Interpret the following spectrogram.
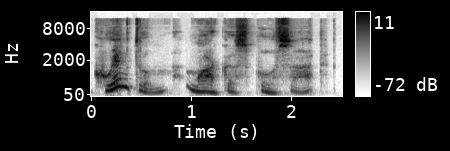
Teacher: notice the way my voice emphasized Quintum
